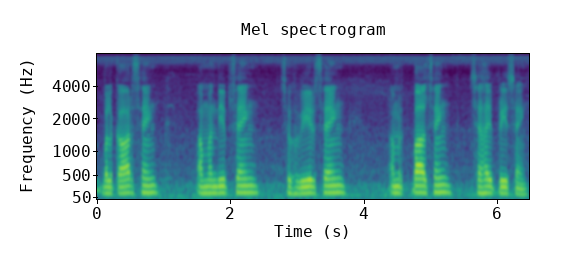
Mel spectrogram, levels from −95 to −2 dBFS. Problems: none marked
